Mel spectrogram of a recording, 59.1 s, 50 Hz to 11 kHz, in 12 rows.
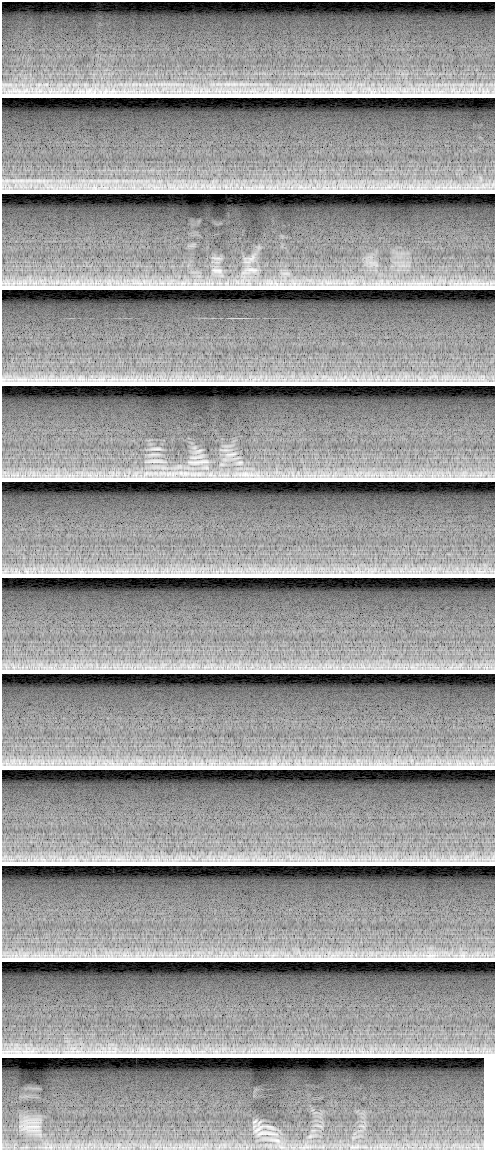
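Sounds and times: bus engine and ventilation drone: 0:00.0 - 0:59.0.

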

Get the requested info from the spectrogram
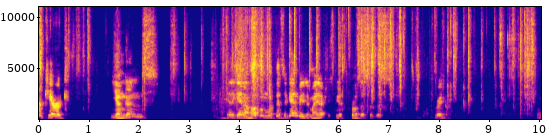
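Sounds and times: cards being handled: 0:00.0 - 0:01.1, 0:02.1 - 0:10.0
plastic wrappers crinkling and tearing: 0:00.0 - 0:01.1, 0:02.1 - 0:10.0.

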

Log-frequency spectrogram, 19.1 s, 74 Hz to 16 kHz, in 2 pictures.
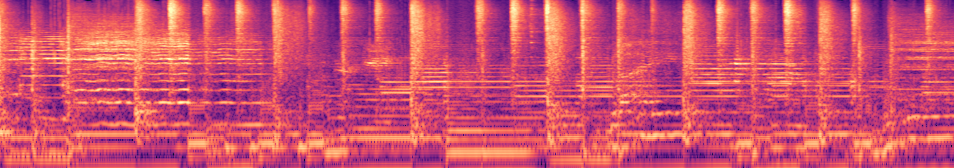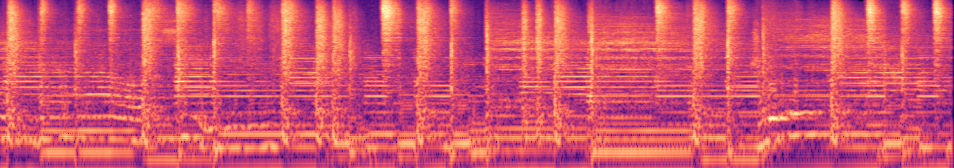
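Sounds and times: drum kit beat: 0:00.0 - 0:19.0
electric bass: 0:00.0 - 0:19.0
electric guitar bending notes: 0:00.0 - 0:19.0.

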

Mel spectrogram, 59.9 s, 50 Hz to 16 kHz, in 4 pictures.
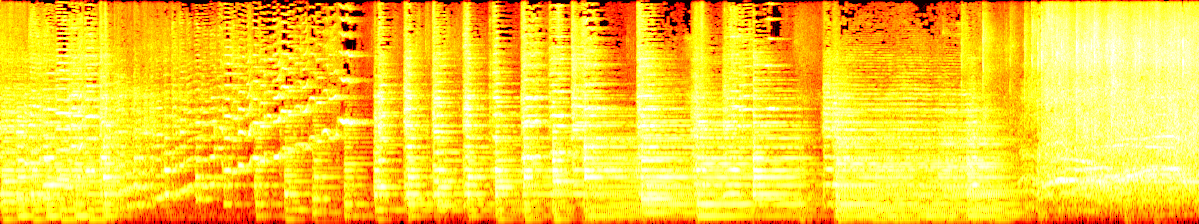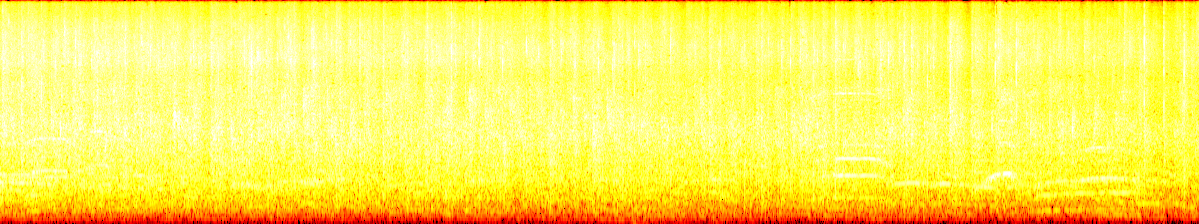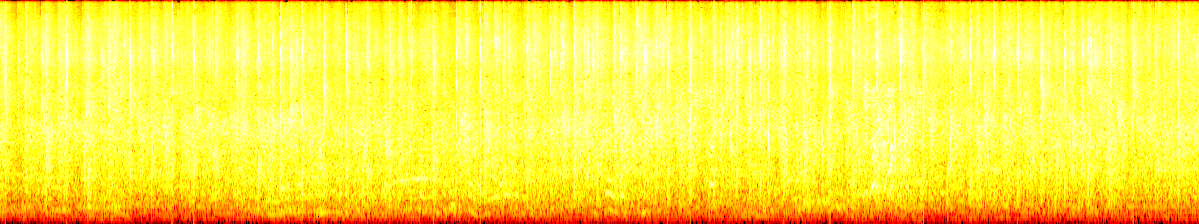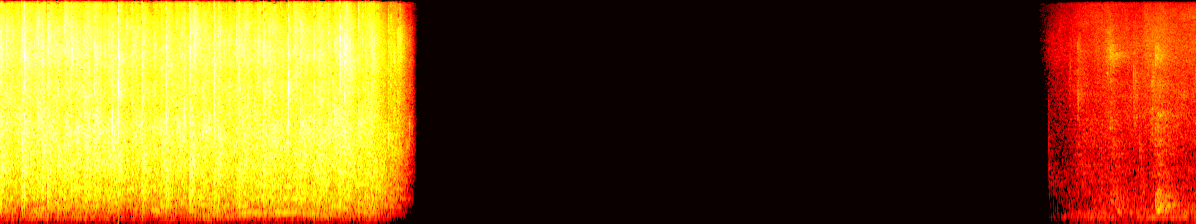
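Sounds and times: audience applauding: 0:00.0 - 0:04.4, 0:12.0 - 0:50.2.

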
